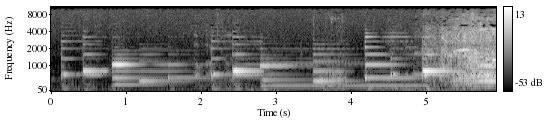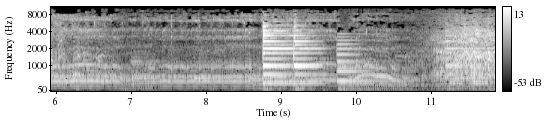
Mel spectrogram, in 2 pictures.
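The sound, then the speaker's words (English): A man gargles the melody of Brahms' Lullaby, wet bubbling pitched tones tracing the tune after a few clean, spaced notes open the piece. “Let's start with you, Willie Rushton, now. Will you gargle Brahms' Lullaby?”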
